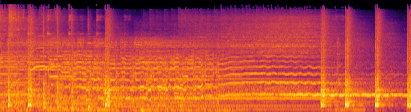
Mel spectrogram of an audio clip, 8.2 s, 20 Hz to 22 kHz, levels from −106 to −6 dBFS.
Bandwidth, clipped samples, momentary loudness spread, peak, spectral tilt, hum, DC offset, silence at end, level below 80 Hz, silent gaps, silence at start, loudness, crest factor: 19 kHz; under 0.1%; 5 LU; -2 dBFS; -4 dB/octave; none; under 0.1%; 0 s; -40 dBFS; none; 0 s; -21 LUFS; 20 dB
